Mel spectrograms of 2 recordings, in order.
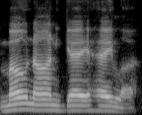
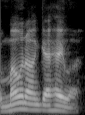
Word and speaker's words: Monongahela: train friend is already saying it mo non gay hala so monongahela i guess that's how it's pronounced it's it's supposed to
